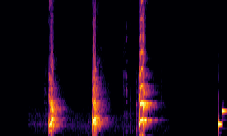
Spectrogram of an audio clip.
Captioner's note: dog barking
